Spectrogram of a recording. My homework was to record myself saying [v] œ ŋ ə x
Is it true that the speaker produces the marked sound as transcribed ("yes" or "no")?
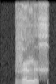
yes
